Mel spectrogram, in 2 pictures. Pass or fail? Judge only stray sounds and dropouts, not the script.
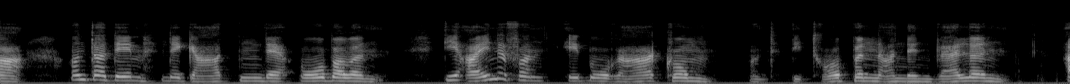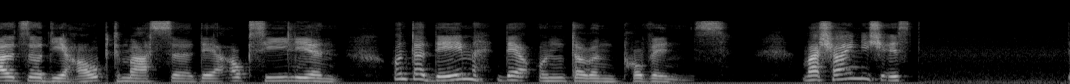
pass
